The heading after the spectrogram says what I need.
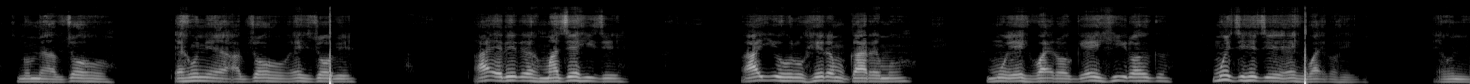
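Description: Throughout, the speech has been squeezed through what is likely low-delay AAC compression of the AAC-ELD kind. Its short analysis frames cannot separate the voice's harmonics cleanly, and at the bitrate the damage suggests, somewhere near 24 kbps, the coder fills the gaps between harmonics with noise. The result is heavy, rough and grainy speech, with a top band that sounds thin or synthetic rather than naturally airy.

At 3.30 s and again at 13.05 s, a calculation produced invalid numbers at full scale. Infinite or undefined values became the largest positive or negative value, so the output sat pinned at one extreme for a block of about 5.8 ms, which fits a 256-sample block. Because each block is so short, the loud pops at its start and end merge into a single sharp bang that stands far above the speech around it.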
